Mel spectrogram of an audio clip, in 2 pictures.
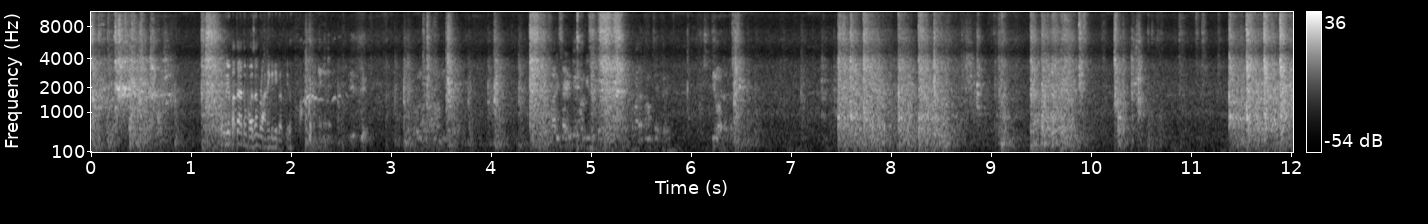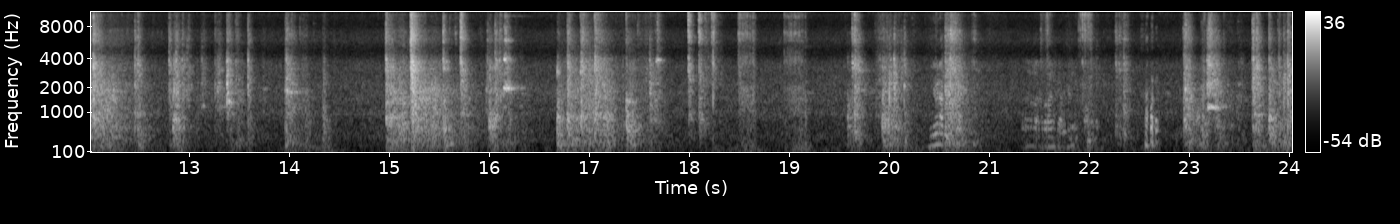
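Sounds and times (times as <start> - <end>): sharp metallic knocks: 0.0 - 1.5, 6.3 - 10.6
crackling metalwork noise: 0.0 - 24.0.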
